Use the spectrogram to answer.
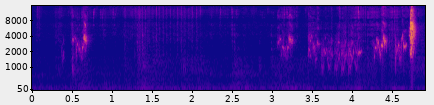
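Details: Domestic budgerigars, quiet at first with a few faint chirps, then breaking into a busy twittering, buzzy warble and a final shrill squeak.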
